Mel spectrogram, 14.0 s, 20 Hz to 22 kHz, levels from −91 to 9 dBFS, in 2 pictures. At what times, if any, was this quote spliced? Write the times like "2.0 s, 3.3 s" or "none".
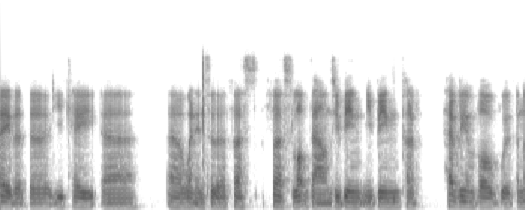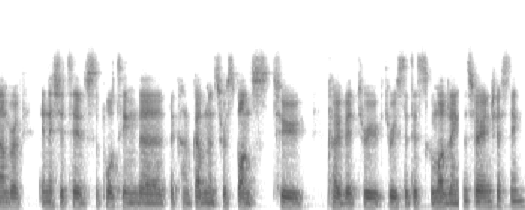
4.4 s, 13.1 s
